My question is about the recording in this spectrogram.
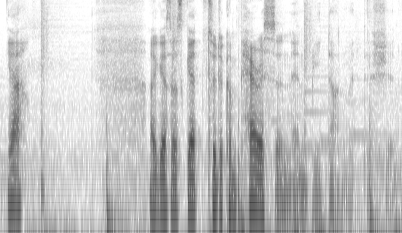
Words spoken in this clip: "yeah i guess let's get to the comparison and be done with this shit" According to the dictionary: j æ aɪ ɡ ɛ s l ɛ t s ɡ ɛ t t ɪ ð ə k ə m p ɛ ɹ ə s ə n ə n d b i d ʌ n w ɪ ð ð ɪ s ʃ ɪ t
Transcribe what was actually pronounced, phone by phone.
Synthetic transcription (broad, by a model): j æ aɪ ɡ ɛ s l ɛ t s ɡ ɛ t t ɪ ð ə k ə m p ɛ ɹ ə s ə n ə n b i d ʌ n w ɪ ð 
